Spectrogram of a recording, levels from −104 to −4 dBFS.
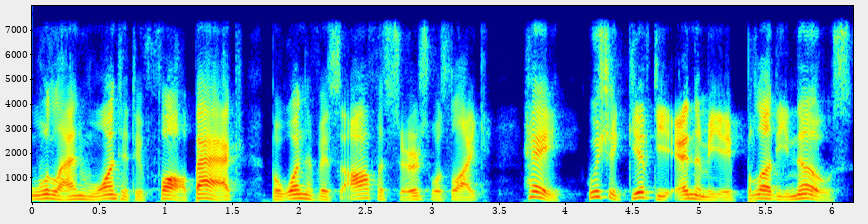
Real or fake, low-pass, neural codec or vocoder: real; 7.2 kHz; none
